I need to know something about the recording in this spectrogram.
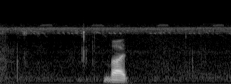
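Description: Crickets chirping in a steady, high-pitched chorus.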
